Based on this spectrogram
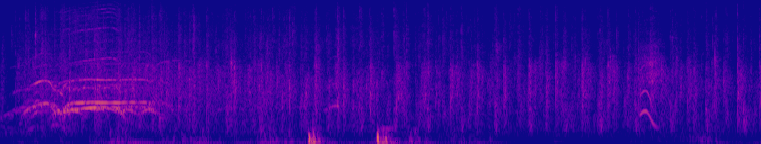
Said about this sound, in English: So she's brilliant, and we're so pleased to have her. So really big round of applause, please,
